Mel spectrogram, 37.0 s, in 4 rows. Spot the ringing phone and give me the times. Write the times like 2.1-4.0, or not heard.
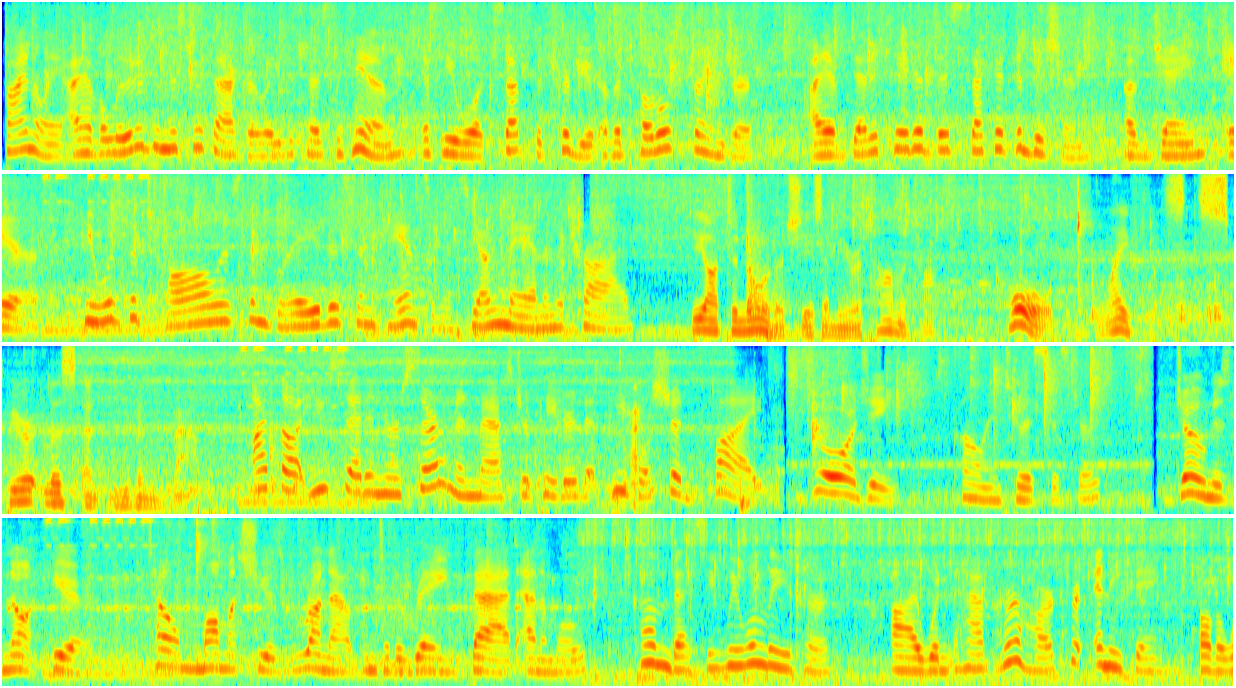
9.5-10.6, 20.2-21.3, 28.0-29.1.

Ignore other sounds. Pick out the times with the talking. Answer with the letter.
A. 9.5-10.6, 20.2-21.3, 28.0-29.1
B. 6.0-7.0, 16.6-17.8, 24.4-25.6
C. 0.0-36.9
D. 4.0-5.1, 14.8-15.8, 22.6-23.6
C.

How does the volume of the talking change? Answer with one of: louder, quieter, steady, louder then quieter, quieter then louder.
steady.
